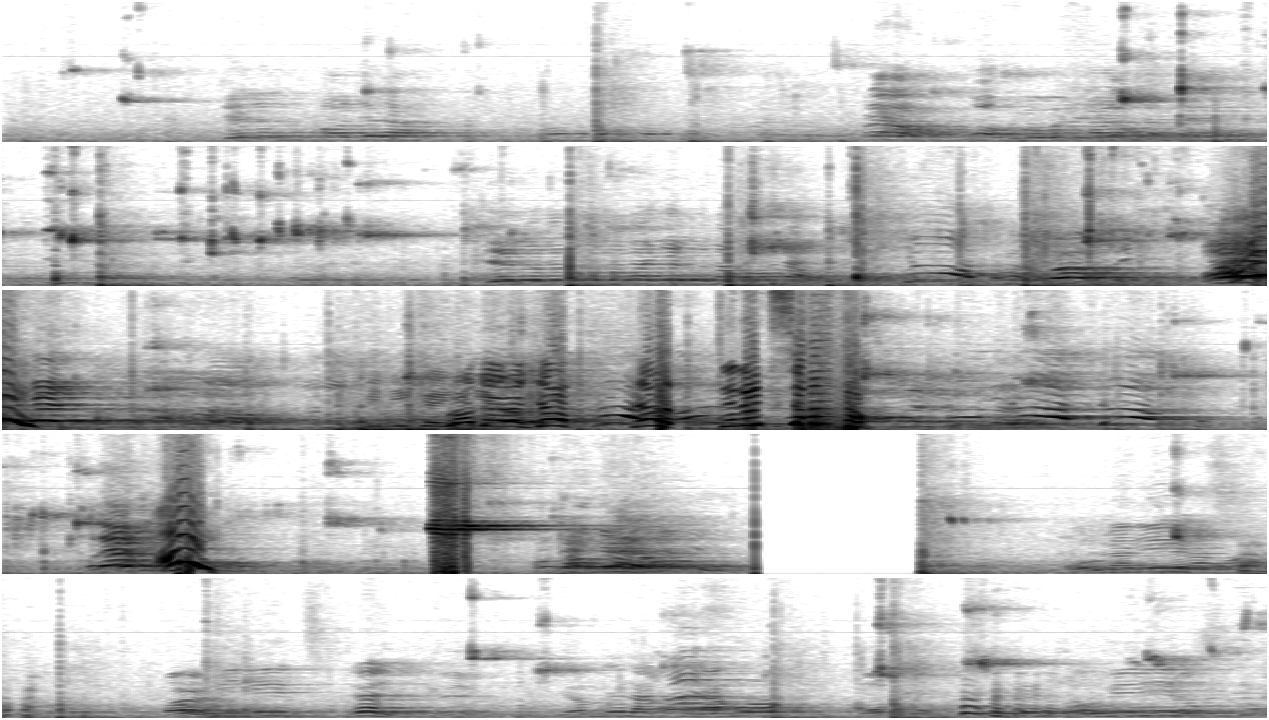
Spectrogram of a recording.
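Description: Basketball dribbled on a hardwood gym floor, with players' shouts and sneaker footfalls echoing in the hall; the bouncing and shouting grow loudest during a fast break a little before the middle. A brief loud glitch in the recording cuts in about two-thirds of the way through.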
